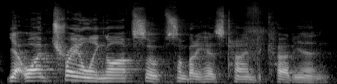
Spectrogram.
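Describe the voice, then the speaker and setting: Actor guy at rehearsal chatting about how to do his lines, normal pitch. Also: lively intonation, normal speed, fairly bright tone. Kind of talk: discussing script delivery.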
